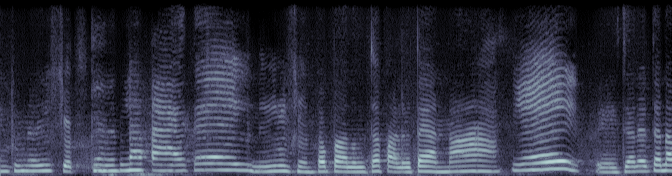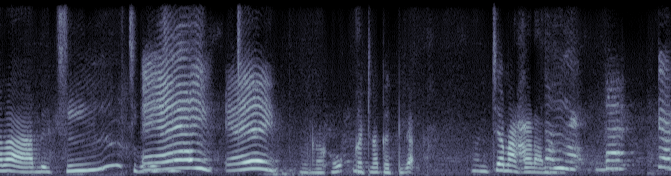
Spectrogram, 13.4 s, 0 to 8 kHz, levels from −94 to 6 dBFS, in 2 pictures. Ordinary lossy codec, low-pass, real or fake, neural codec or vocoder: none; none; fake; codec, 16 kHz, 1 kbps, X-Codec, HuBERT features, trained on balanced general audio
